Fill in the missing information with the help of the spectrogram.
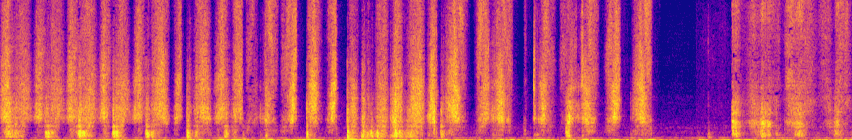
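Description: A small round wooden-handled bristle brush rubs and scrubs cream into the dark leather toe of a hollow, empty Levi's vintage suede-and-leather ankle boot held in one hand, as the boot is cleaned and restored. Quick, steady back-and-forth strokes make a bright, scratchy bristle hiss over a soft low rumble. The brushing pauses briefly near the seventh second, then resumes.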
